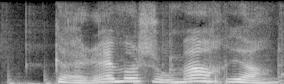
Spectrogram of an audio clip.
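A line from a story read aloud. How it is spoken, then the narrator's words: Goblins roaring. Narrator (Spanish): bramaron los goblins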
